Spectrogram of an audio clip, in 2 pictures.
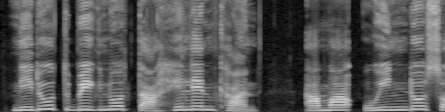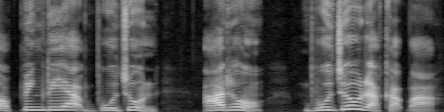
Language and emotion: Santali, neutral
